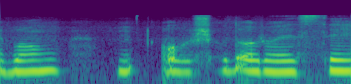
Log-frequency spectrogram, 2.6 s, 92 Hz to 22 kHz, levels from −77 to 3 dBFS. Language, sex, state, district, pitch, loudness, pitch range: Bengali, female, Assam, Hailakandi, 215 Hz, -16 LUFS, 210-225 Hz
